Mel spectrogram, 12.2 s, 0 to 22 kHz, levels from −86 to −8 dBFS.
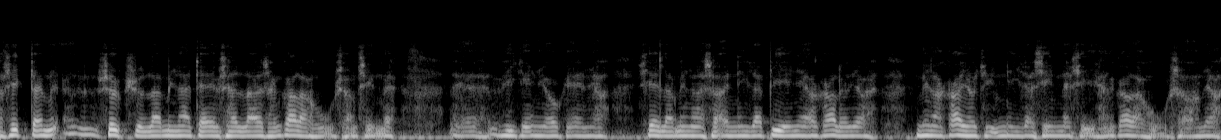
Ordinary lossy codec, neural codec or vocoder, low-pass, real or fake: none; codec, 16 kHz, 4 kbps, FunCodec, trained on Chinese and English, 50 frames a second; 7.2 kHz; fake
